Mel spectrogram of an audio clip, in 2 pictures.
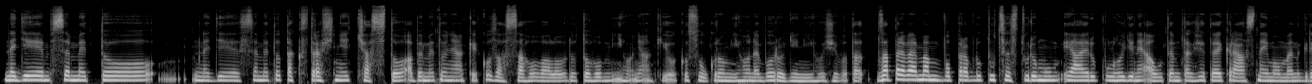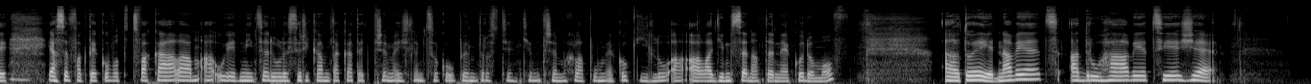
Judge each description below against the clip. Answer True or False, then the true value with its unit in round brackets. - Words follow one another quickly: True (190 wpm)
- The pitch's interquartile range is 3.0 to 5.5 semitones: False (2.5 semitones)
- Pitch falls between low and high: True (180 Hz)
